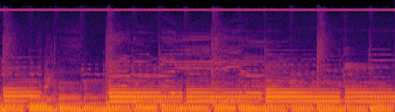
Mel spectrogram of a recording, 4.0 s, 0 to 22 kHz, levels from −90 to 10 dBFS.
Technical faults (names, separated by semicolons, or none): video or display buzz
